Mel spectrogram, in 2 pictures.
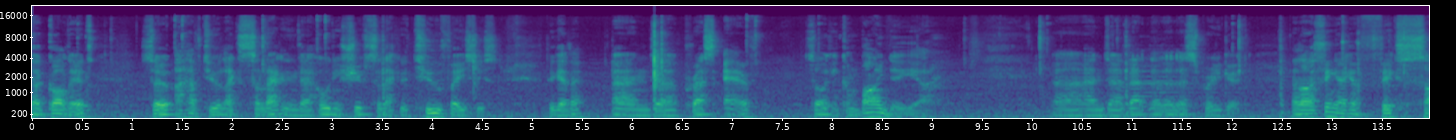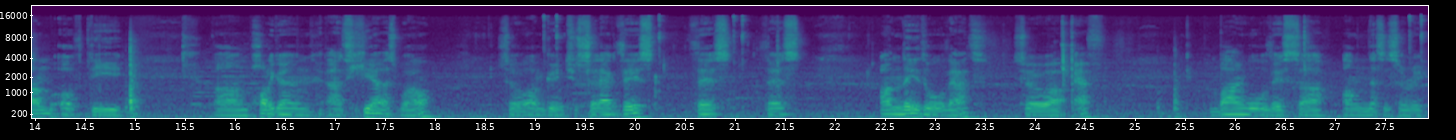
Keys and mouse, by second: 0.4 middle click, 6.3 f, 7.8-9.4 middle drag, 10.1 shift+middle click, 12.0 shift+middle click, 13.0 KP_3, 13.7 shift+middle click, 24.3 f, 27.7 shift+click.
